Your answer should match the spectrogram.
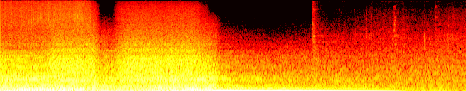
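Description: Car engine revving with a loud rushing whoosh as the SUV speeds past. About three seconds in, a deep bass boom takes over, holds for about two seconds and fades out.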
